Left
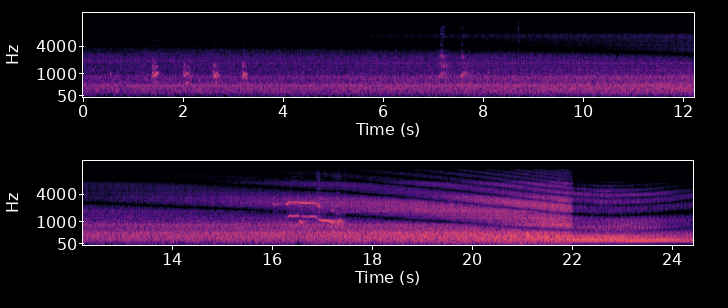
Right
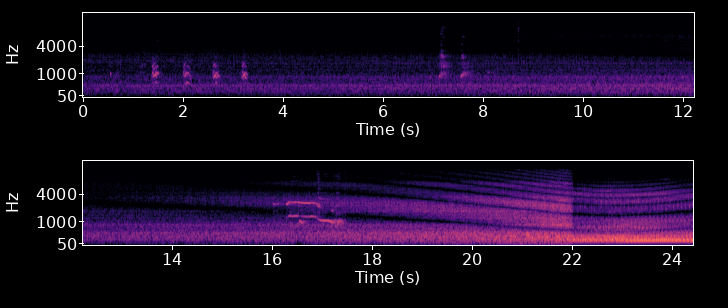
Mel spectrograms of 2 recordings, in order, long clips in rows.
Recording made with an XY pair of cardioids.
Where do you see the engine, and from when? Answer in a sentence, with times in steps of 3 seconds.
In this clip you hear the engine on the left from 0 s and in the centre from 21 s.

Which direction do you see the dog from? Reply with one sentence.
You can hear the dog on the left.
